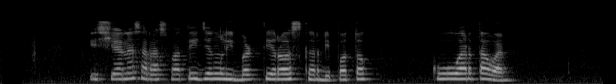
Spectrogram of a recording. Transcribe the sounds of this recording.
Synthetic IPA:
ʔisianasaɾaswat̪id͡ʒɨŋlibərt̪iɾɔlskərdipɔt̪ɔ | kuwart̪awan

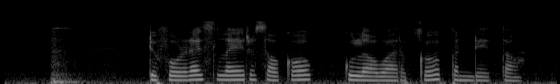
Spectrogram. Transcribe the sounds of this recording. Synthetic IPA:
ɖ̥ə̤foɾɛslɛrsɔkɔ | kulawarɡ̥ɔpənɖet̪a

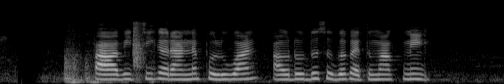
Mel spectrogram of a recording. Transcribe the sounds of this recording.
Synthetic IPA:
paːʋit͡ʃːikɐɾanːəpoluʋaːnɐʋɾud̪usubəpɛt̪umakneː

